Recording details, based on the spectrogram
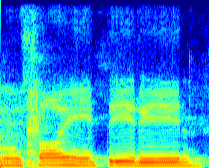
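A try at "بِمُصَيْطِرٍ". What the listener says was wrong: Nah, rinnya kan kosar Pak. Pendek. Nggak depan, nggak ada mad. Ini Pak bacanya. Kadang ada madnya. Karena nggak ada madnya ya Pak ya. Tapi kalau dari Bapak baca Quran bimusoitir itu ujung Betul, kalau dihentikan baca Quran semua harus dihentikan kecuali patah tain, kecuali patah dua. Nah, semua baris apapun kalau berhenti ini seakan-akan ada sukunnya Pak di sini.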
